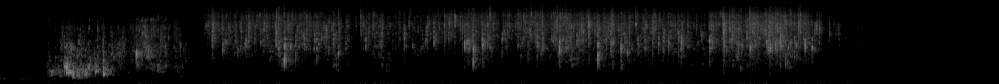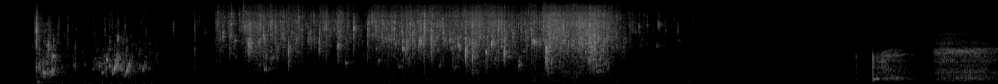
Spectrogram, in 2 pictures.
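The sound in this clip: Water poured over hair to rinse it, in two long gushing streams separated by a short pause, each ending in drips and quiet gaps, with no talking.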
